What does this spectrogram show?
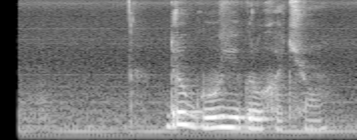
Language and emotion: Russian, sad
